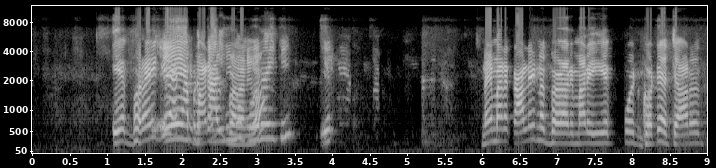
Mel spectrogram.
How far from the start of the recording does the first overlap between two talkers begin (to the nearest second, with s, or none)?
2 s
